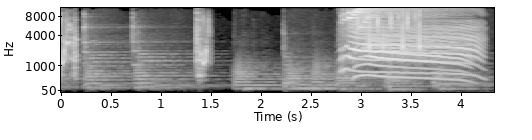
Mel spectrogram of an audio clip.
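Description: Light children's cartoon background music with small plopping sound effects. Near the end comes a loud, voice-like cartoon sound effect that slides slowly down in pitch for about a second.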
